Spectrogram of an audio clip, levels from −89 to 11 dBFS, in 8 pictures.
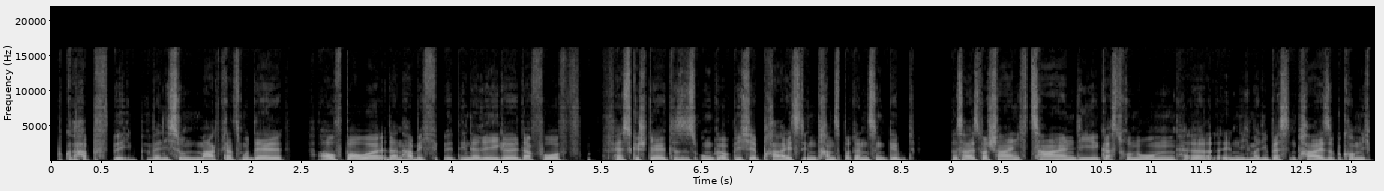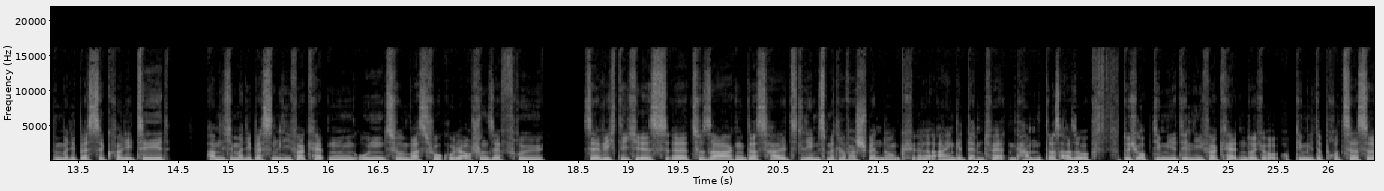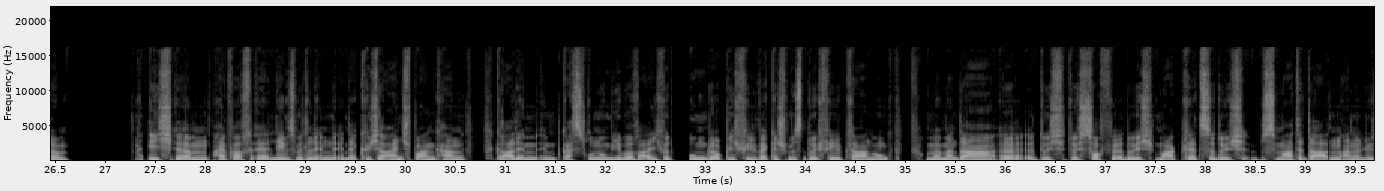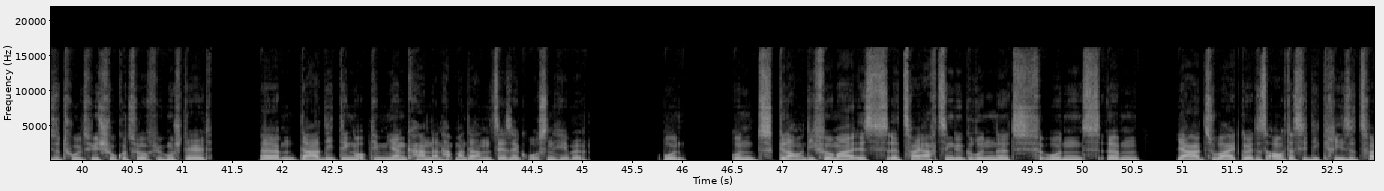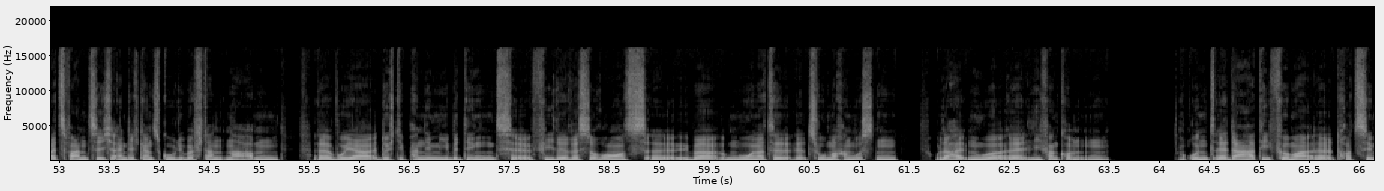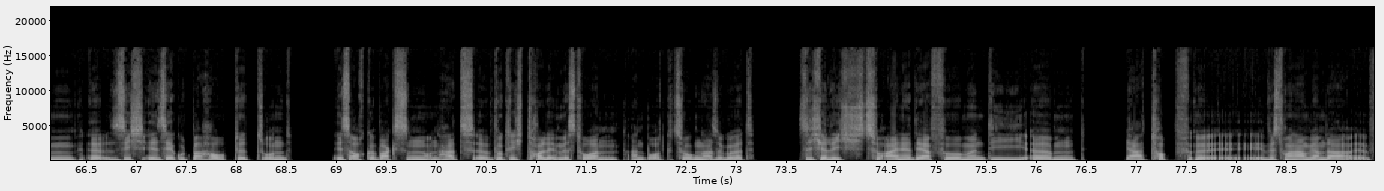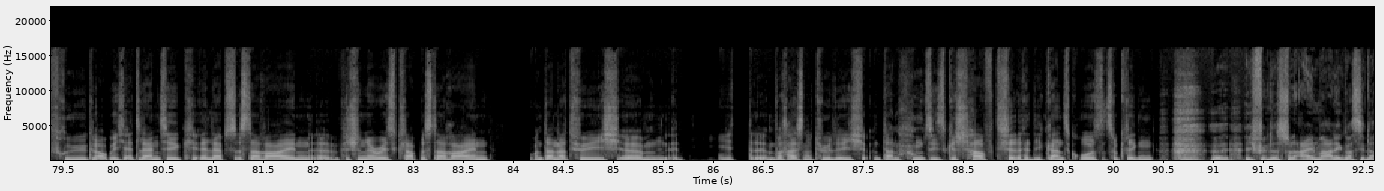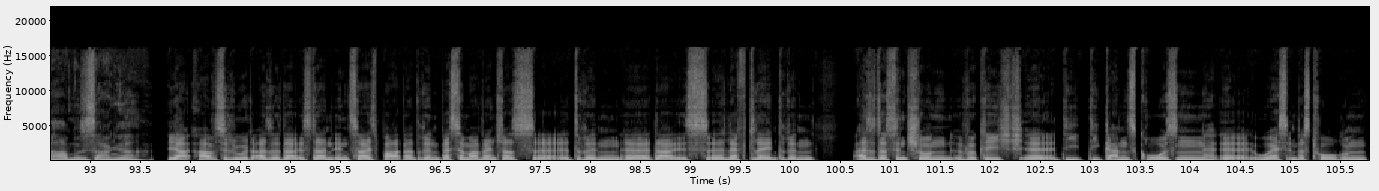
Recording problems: none

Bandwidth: 16 kHz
